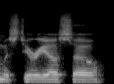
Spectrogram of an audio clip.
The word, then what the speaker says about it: Misterioso: It's called Radio Misterioso, RadioMisterioso. It's spelled like Spanish, Misterioso.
